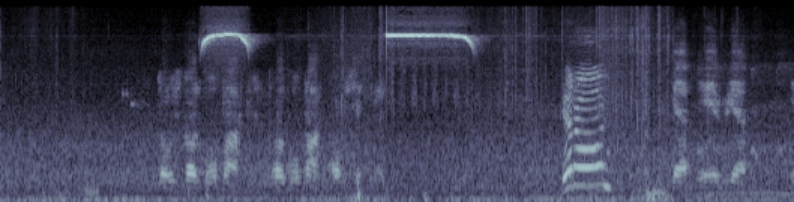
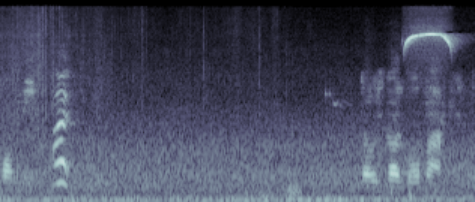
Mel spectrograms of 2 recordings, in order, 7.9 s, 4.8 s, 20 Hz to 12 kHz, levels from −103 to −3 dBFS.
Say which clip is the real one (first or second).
second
